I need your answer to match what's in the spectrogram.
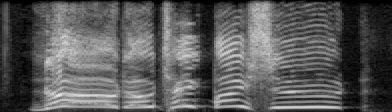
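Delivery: piercing shriek, very high pitched and very loud. Told he was overheard screaming, the speaker reenacts it, imitating own screaming. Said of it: "You were screaming really loud".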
